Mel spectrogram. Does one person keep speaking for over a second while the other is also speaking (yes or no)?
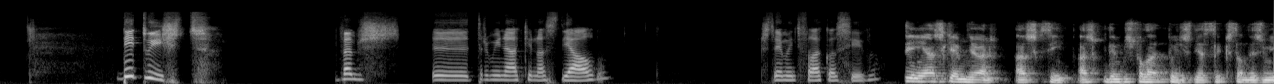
no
